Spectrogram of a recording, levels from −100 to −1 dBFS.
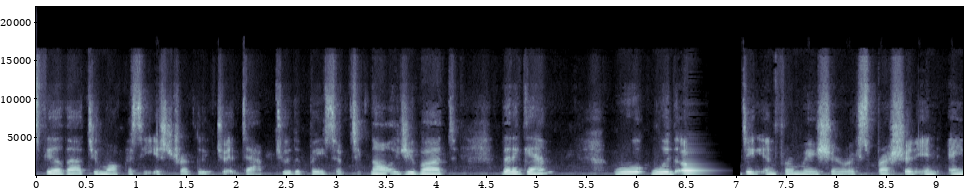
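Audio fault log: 6.51 to 7.05 s, long network dropout: about 0.54 s of speech is lost. The last sound is stretched into a fading buzz, with about 0.14 s of silence, likely because packets stopped arriving. Speech resumes past the missing part.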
